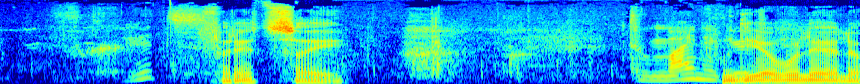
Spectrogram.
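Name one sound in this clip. A young woman answers calmly nearby.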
